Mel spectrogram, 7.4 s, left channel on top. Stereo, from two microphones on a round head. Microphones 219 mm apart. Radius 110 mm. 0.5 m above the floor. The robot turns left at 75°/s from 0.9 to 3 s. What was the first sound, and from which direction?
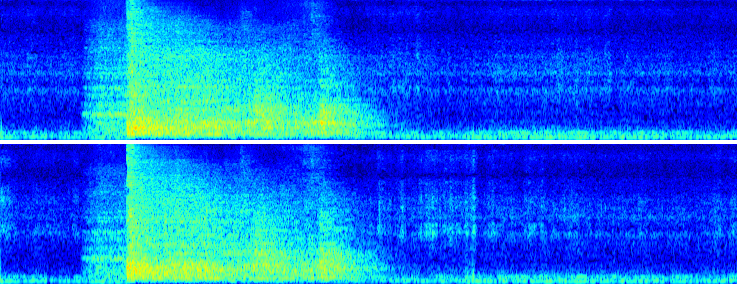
An explosion, 30° right.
